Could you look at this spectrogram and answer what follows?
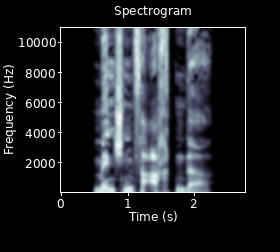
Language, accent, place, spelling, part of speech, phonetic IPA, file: German, Germany, Berlin, menschenverachtender, adjective, [ˈmɛnʃn̩fɛɐ̯ˌʔaxtn̩dɐ], De-menschenverachtender.ogg
- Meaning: 1. comparative degree of menschenverachtend 2. inflection of menschenverachtend: strong/mixed nominative masculine singular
